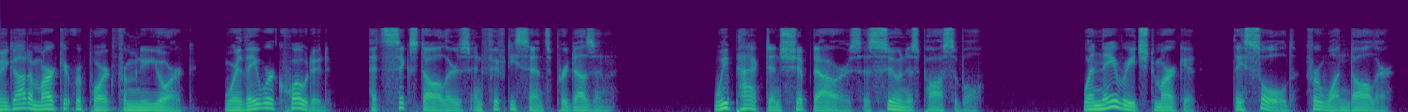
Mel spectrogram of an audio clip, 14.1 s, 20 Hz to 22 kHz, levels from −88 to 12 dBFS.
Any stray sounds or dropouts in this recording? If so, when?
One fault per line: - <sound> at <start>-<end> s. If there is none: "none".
none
